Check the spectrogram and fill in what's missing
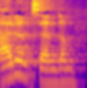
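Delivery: God disowning them. Retold or imitated. Preacher voicing God to the congregation, quiet and low. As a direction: drop it low and quiet, like a firm aside.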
